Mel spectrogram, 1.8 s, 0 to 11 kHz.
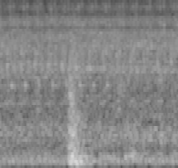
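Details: Toyota Vios with code P0354 at idle: steady idle broken by occasional heavy stumbles; cylinder four misfire traced to failed ECU driver for the #4 ignition coil and injector, needing repair.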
